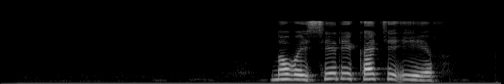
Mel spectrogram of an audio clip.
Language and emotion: Russian, neutral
